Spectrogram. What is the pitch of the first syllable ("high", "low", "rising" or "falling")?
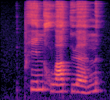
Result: high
